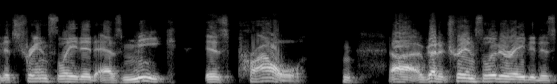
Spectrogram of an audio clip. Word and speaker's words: prau: Now, the Greek word in Galatians 5:23 that's translated as meek is prau. I've got it transliterated as P-R-A-U and pronounced prau.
